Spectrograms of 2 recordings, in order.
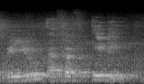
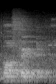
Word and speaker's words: buffet: It is wrongly pronounced as buffet, as its spelling is B-U-F-F-E-T. But the correct pronunciation is buffet.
